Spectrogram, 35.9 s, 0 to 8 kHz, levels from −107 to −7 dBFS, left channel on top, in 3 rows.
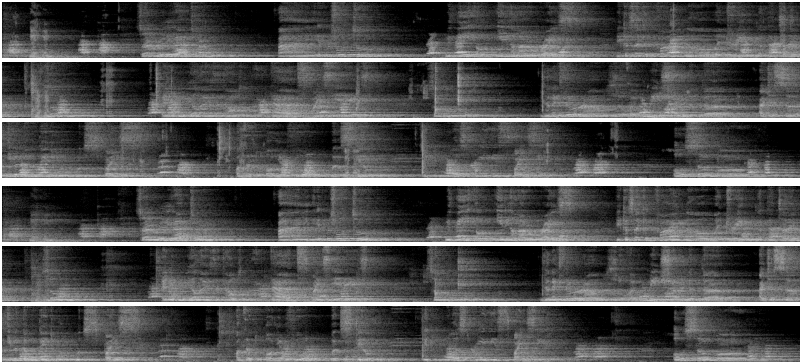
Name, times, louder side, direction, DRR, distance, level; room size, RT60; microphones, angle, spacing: voice 1, 0.0-1.7 2.6-3.1 6.4-7.0 8.3-8.5 10.0-10.2 11.1-11.2 11.5-11.7 12.4-13.0 13.5-13.6 14.2-14.7 15.8-16.0 16.7-17.2 21.5-22.3 24.2-24.7 26.2-26.8 27.2-27.6 28.1-28.7 29.1-29.3 30.6-31.1 32.5-33.1 35.1-35.5, left 6 dB, 85° left, 9 dB, 0.5 m, -37 dB
voice 2, 2.0-3.2 4.1-5.5 6.6-8.5 9.2-12.0 12.6-13.1 14.4-17.3 18.4-19.0 20.0-22.8 23.3-26.0 27.4-28.6 28.9-30.0 30.2-32.2 34.0-35.5, right 2 dB, 70° right, -1 dB, 1.5 m, -35 dB
17.0 x 6.1 x 3.1 m, 2.2 s
head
